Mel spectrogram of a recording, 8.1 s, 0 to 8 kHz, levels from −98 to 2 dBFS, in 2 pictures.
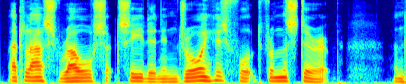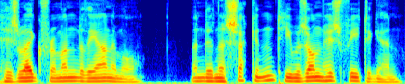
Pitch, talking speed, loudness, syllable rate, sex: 115 Hz, 205 wpm, -18 LUFS, 5.4 syllables/s, male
